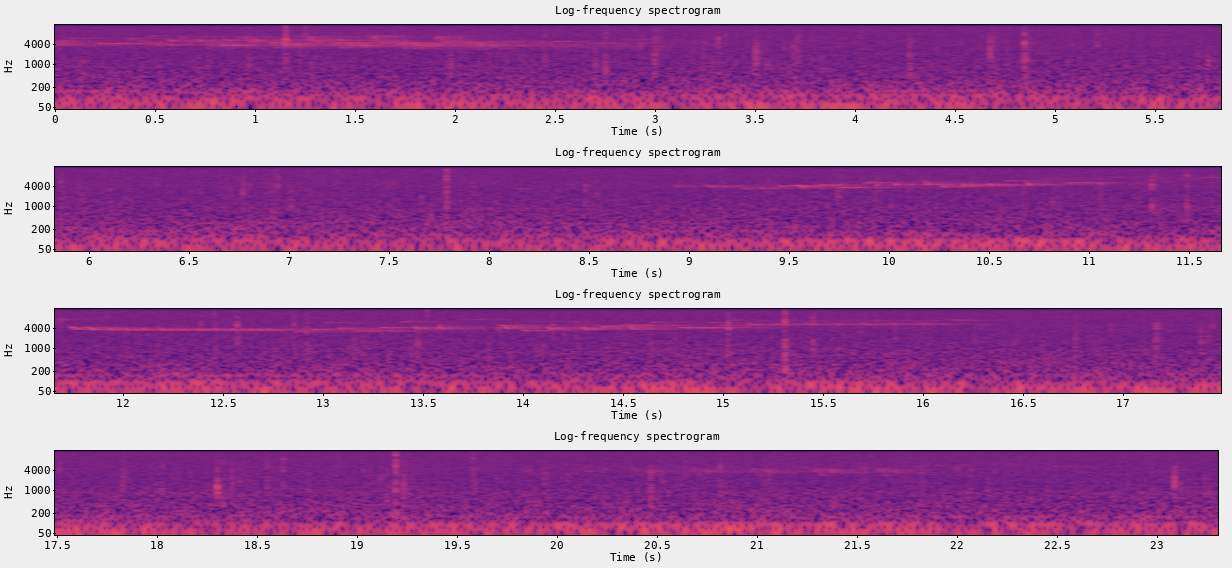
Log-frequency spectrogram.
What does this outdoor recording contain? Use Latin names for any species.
Troglodytes hiemalis, Seiurus aurocapilla, Setophaga virens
